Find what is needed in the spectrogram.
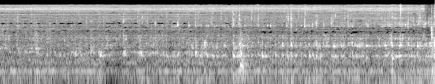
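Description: Kitchen faucet running a steady stream of tap water into a small glass, filling it.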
